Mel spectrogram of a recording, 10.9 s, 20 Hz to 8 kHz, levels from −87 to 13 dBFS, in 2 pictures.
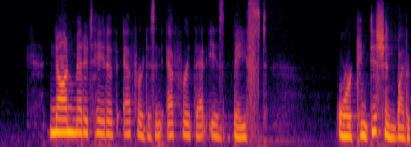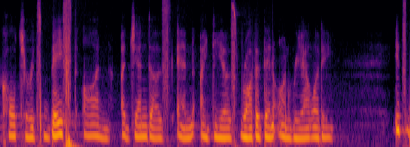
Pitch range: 160-205 Hz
